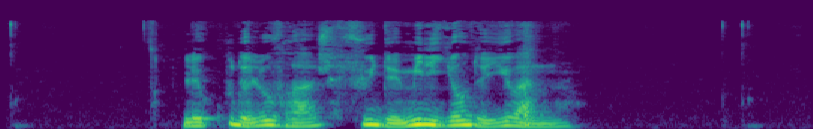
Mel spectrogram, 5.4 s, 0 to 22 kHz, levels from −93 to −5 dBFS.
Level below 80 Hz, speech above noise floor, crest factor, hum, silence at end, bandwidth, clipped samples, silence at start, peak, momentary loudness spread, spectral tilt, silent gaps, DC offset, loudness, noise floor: -50 dBFS; 57 dB; 18 dB; none; 1.6 s; 11.5 kHz; under 0.1%; 1.2 s; -6 dBFS; 13 LU; -7 dB/octave; none; under 0.1%; -23 LUFS; -79 dBFS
